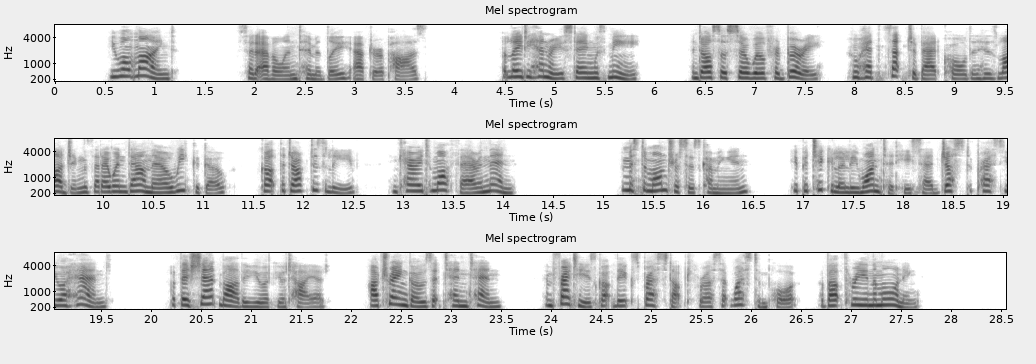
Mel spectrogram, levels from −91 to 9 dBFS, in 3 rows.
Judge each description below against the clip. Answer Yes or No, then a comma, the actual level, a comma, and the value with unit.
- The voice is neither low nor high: No, very high, 265 Hz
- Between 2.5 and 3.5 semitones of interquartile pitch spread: No, wide, 5.4 semitones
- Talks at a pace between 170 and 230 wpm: Yes, average, 195 wpm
